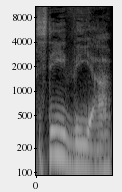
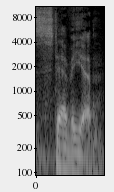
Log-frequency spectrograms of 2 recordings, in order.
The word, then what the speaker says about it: stevia: People see the word because it looks like stevia, but the correct pronunciation is stevia.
